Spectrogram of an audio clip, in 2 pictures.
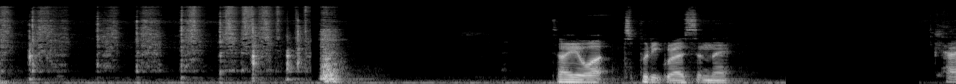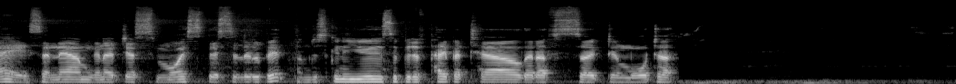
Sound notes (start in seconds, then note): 0.0 brush scratching; 3.3 air whooshes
